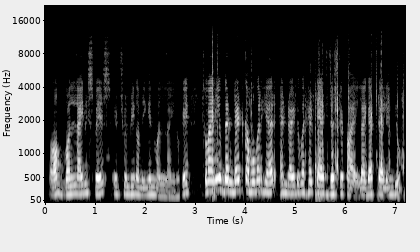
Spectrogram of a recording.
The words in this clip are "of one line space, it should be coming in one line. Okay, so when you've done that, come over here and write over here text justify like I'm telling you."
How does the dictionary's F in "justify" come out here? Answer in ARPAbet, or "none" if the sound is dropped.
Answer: F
